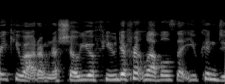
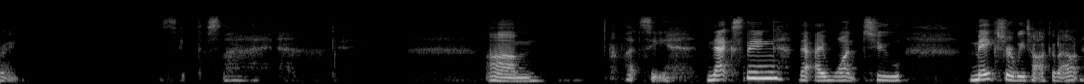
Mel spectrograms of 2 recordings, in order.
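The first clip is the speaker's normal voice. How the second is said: out of breath, winded, catching breath; 2 semitones lower than usual. Presenting slides right after demonstrating an exercise, still out of breath. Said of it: "still catching my breath".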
